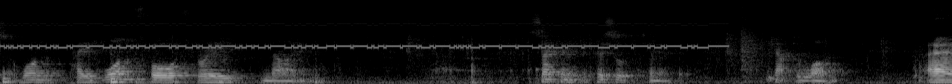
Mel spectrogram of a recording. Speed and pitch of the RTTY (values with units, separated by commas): 45.45 baud, 170 Hz shift, 2200 Hz centre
